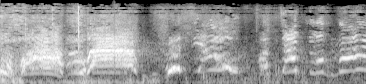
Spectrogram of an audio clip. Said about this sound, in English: We have this video from Ollie London. German eco-activist screams in pain after emergency service workers try to unstick his hand after he glued himself to the road.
